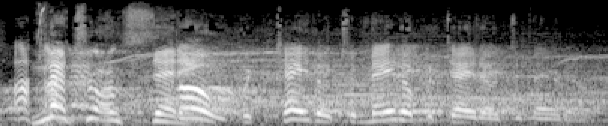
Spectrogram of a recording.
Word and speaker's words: Metro City: This is a day you and Metrosity shall not soon forget. It's pronounced Metro City.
